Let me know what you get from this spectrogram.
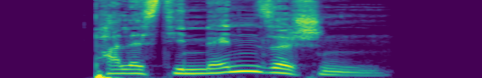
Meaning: inflection of palästinensisch: 1. strong genitive masculine/neuter singular 2. weak/mixed genitive/dative all-gender singular 3. strong/weak/mixed accusative masculine singular 4. strong dative plural
- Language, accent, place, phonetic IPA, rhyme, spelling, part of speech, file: German, Germany, Berlin, [palɛstɪˈnɛnzɪʃn̩], -ɛnzɪʃn̩, palästinensischen, adjective, De-palästinensischen.ogg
